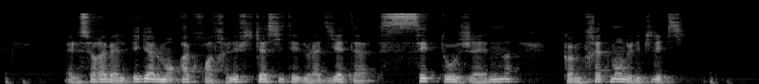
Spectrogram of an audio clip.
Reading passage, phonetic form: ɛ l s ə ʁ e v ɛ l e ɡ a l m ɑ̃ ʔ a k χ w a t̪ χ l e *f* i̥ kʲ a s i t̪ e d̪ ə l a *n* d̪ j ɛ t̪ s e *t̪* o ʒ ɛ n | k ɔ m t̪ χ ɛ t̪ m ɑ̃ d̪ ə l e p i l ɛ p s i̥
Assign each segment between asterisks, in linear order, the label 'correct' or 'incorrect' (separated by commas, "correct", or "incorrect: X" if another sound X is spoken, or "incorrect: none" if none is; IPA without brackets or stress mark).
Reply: correct, incorrect: none, correct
